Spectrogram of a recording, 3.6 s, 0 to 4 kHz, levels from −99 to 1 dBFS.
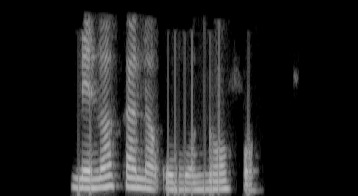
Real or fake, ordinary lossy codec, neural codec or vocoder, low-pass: fake; MP3, 32 kbps; codec, 16 kHz, 6 kbps, DAC; 3.6 kHz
